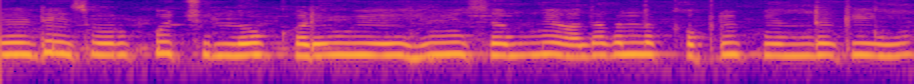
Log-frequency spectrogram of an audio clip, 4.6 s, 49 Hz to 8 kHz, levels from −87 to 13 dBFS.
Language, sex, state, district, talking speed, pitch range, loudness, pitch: Hindi, female, Haryana, Rohtak, 195 wpm, 280-300 Hz, -14 LUFS, 290 Hz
